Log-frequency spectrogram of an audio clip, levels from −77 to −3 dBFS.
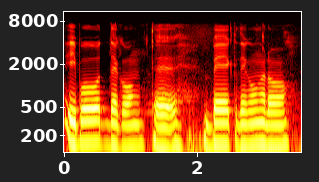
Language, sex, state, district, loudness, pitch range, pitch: Chakma, male, Tripura, Dhalai, -14 LUFS, 140-155 Hz, 145 Hz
